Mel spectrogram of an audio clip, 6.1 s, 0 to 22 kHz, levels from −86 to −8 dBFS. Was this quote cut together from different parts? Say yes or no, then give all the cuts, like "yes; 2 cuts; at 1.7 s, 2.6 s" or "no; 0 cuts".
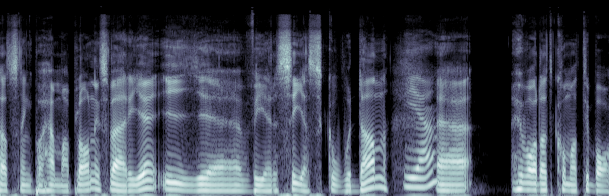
yes; 1 cut; at 0.9 s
